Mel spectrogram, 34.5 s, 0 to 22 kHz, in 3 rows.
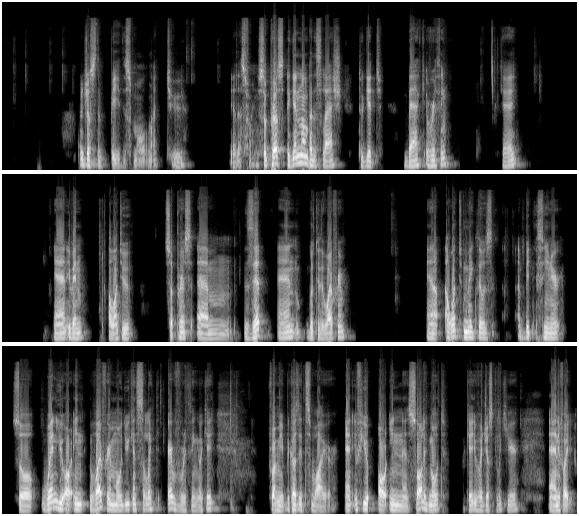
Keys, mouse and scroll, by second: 0.0 shift+middle click, 0.3 scroll up 1, 0.5 middle click, 1.0 Tab, 1.2 middle click, 2.1 g, 4.3 Tab, 4.6-5.9 middle drag, 5.9 KP_Divide, 7.1-13.7 middle drag, 13.7 KP_1, 14.4 scroll up 2, 15.2 z, 20.4-21.6 drag, 21.6 scroll up 2, 22.0-23.3 shift+middle drag, 23.3 scroll down 1, 23.6 middle click, 24.1-24.6 scroll down 1, 24.6 z, 25.7 middle click, 26.5 click, 27.2 middle click, 27.9 KP_1, 28.4-28.8 scroll up 4, 28.8-30.2 drag, 30.2 z, 32.0 click, 32.9 click, 33.3-34.3 middle drag, 34.3 KP_1.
